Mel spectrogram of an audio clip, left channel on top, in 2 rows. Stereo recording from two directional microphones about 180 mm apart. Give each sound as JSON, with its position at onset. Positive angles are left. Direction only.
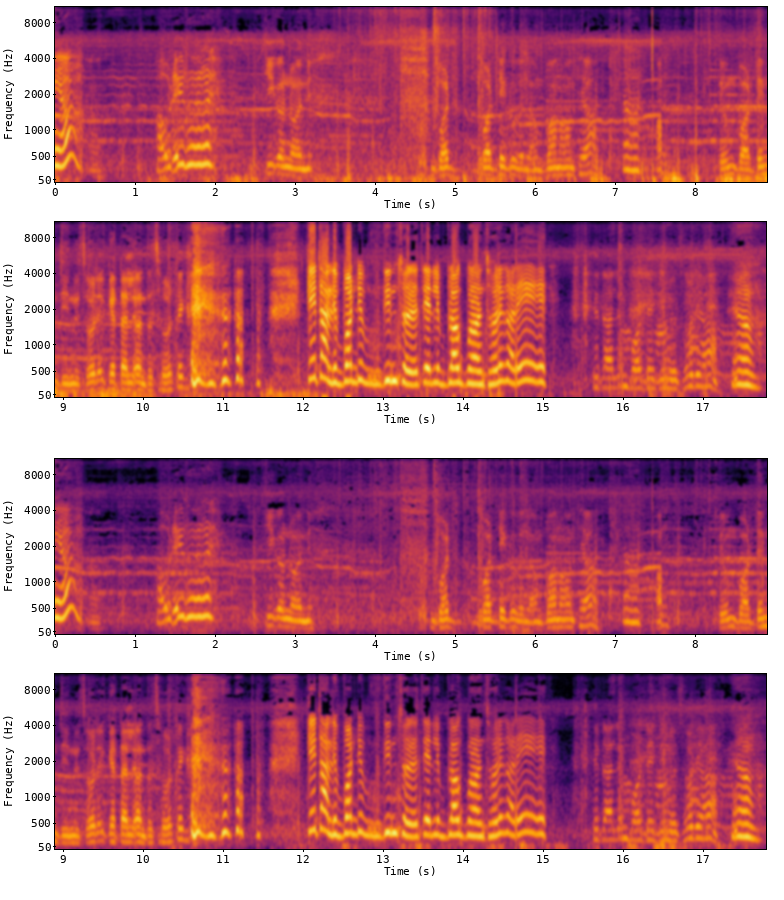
{"t": 0.0, "sound": "speech", "side_deg": -10}
{"t": 2.6, "sound": "speech", "side_deg": -40}
{"t": 4.4, "sound": "a sound", "side_deg": -5}
{"t": 5.2, "sound": "speech", "side_deg": -40}
{"t": 6.1, "sound": "speech", "side_deg": -60}
{"t": 8.3, "sound": "speech", "side_deg": -55}
{"t": 10.6, "sound": "a sound", "side_deg": -20}
{"t": 11.7, "sound": "speech", "side_deg": -25}
{"t": 15.7, "sound": "speech", "side_deg": -25}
